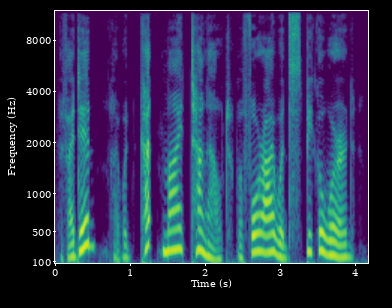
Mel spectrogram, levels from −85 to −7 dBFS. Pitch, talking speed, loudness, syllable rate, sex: 205 Hz, 215 wpm, -18 LUFS, 5.4 syllables/s, female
